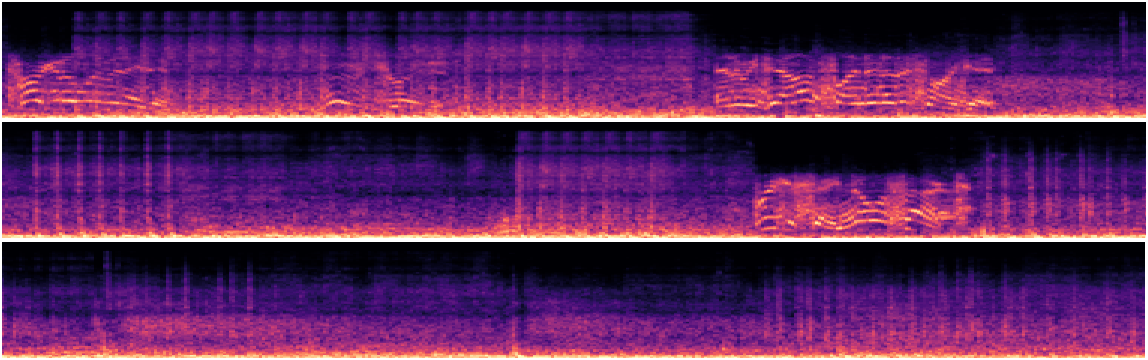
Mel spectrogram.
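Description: A tank engine rumbles deeply and steadily.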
